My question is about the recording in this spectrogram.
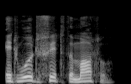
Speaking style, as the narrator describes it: she murmured

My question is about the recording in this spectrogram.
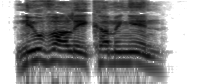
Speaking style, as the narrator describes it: Casper shouted

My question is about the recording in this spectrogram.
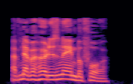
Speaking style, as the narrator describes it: Drummer said

